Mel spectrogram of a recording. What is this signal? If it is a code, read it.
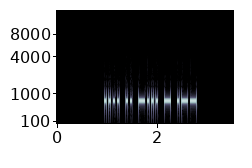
Morse code, heard as a keyed tone, about 28 wpm, 700 Hz. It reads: HIBTW
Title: Five Challenging Letter-Number Combinations 28wpm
